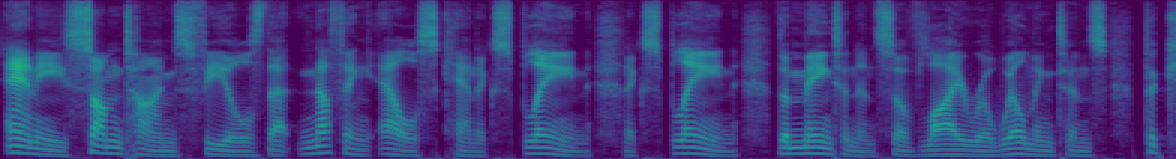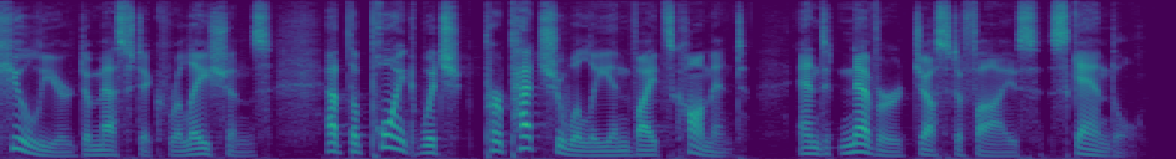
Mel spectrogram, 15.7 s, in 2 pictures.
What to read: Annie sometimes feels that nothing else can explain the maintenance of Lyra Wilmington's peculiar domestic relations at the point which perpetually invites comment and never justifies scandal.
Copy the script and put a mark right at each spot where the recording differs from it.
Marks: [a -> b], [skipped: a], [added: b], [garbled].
Annie sometimes feels that nothing else can explain [added: explain] the maintenance of Lyra Wilmington's peculiar domestic relations at the point which perpetually invites comment and never justifies scandal.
